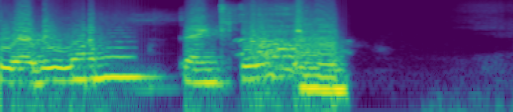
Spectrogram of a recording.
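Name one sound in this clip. Another middle-aged woman speaks with animation over an online call.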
